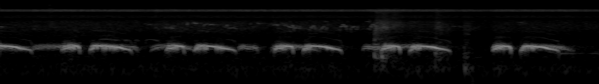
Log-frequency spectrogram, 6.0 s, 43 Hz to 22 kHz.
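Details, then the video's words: Spotted dove singing steadily with a sharp, crisp tone, producing a continuous run of paired low coos, roughly one a second, each note slightly falling at its end. "Poin BL Kuk 1 Suara Mersik Tajam"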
